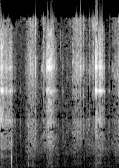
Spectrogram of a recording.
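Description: Hand-pumped knapsack sprayer being worked: rhythmic mechanical clicking with short hissing strokes, about one every half second to second.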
